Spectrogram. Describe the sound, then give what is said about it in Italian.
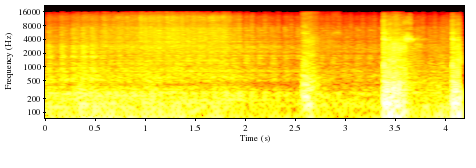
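A tractor engine chugs at a steady, rumbling idle, then gives a few sharp, louder bursts near the end like revving or sputtering. No one speaks. “Allora John e la capra accendono il trattore e uccidono gli eserciti.”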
